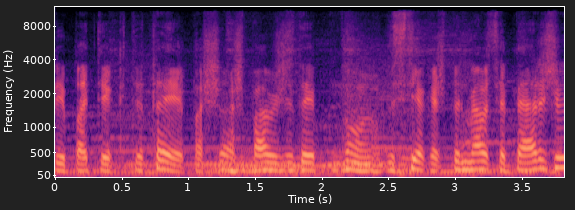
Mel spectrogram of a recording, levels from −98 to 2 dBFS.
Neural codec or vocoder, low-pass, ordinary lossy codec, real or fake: vocoder, 44.1 kHz, 128 mel bands every 256 samples, BigVGAN v2; 10.8 kHz; AAC, 64 kbps; fake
